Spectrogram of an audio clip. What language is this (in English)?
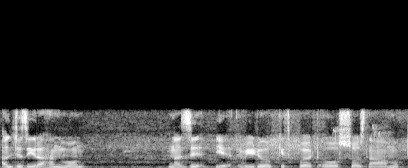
Kashmiri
